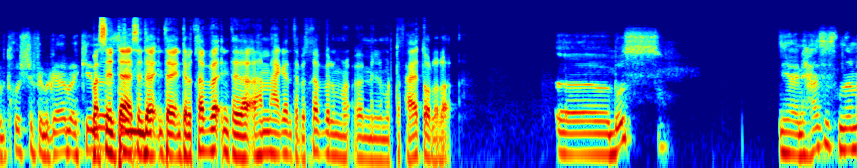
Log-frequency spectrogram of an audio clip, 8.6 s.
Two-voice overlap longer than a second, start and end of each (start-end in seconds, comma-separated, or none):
none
